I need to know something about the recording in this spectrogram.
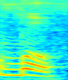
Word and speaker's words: beau: Di sini beau dibacanya itu beau.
